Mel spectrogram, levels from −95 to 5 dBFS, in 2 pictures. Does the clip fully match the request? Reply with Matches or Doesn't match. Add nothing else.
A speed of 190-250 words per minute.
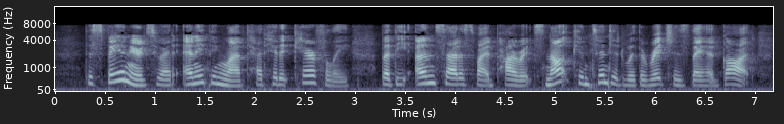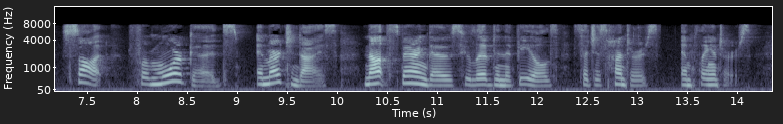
Doesn't match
